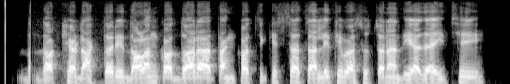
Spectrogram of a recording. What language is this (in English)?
Odia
